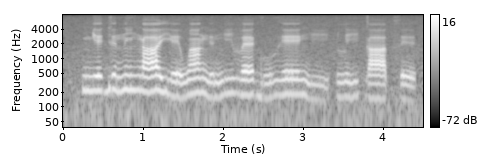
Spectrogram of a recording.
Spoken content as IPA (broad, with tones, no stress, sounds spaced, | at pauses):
ɲ e˦ ɡ ɪ˦ n ĩ˦ ŋ aː˦ j e˨ w ã˦ ŋ ɪ˨ ŋ i˦ v ɛ˦ ɡ u˨˦ ɣ eː˦ ŋ i˨ | l i˨˦ ɡ aː˨ t͡s ɪ˨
